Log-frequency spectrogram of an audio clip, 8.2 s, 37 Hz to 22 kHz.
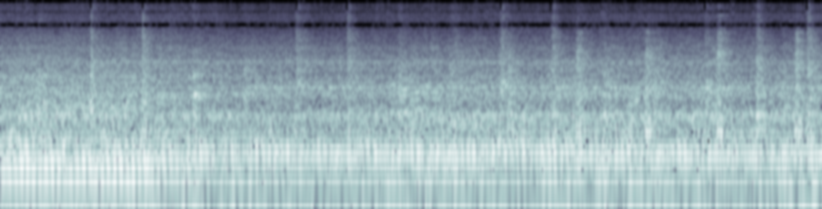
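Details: Rewound old ship motor used as single-phase rice mill motor, 195 V supply drawing only 9 A: steady motor hum under busy rattling background, no growl or labouring. Normal motor running.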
